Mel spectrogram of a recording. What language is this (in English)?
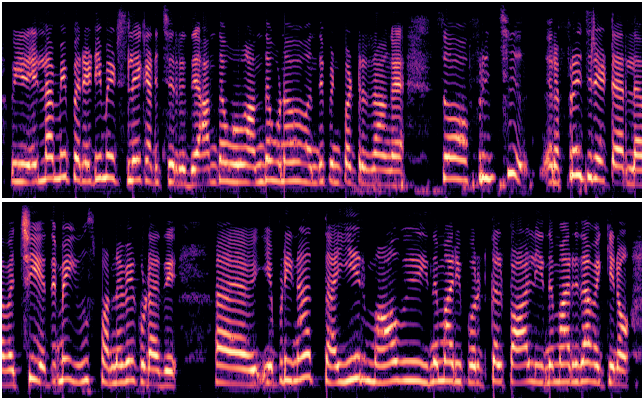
Tamil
